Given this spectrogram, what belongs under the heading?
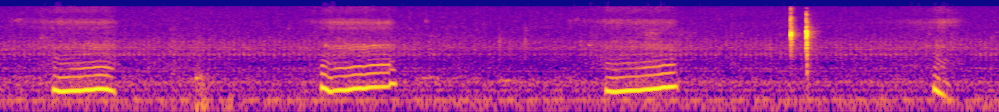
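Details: Snoring in a sleeping cat, which the owner jokes needs breathing strips: three soft, whistling, tonal snores on the breath, roughly every three seconds, in a quiet room.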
